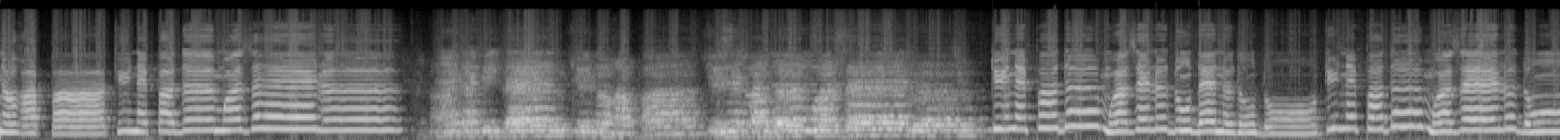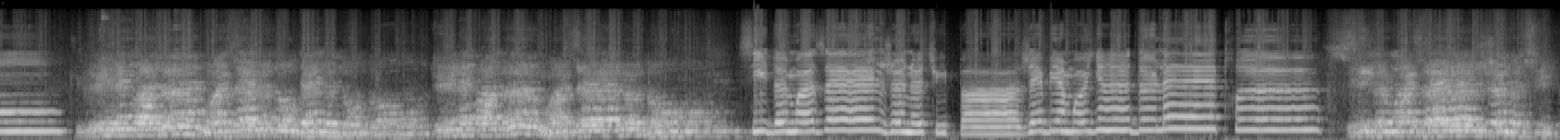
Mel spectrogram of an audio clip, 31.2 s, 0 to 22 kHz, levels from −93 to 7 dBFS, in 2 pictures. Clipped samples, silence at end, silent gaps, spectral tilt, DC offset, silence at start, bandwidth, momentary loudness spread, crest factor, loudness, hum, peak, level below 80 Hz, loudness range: under 0.1%; 0 s; none; -5.5 dB/octave; under 0.1%; 0 s; 16.5 kHz; 7 LU; 16 dB; -18 LUFS; none; -2 dBFS; -52 dBFS; 2 LU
